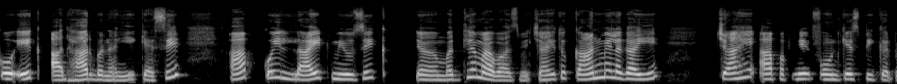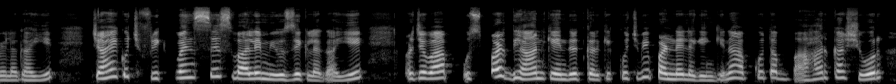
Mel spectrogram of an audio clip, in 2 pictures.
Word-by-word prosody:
को - - +8 0.2
एक - - -4 0.2
आधार 205 +3 +2
बनाइए, 195 +2 -4
कैसे? 295 - +1 0.5
आप - - +3
कोई 310 -2 +1
लाइट 260 +5 +4
म्यूज़िक 245 +5 0 0.3
अ, 215 -2 0
मध्यम 285 +9 0
आवाज़ 195 -6 +1
में - - -7
चाहे 215 +3 -2
तो 285 - -5
कान 240 +5 +3
में 330 0 +1
लगाइए, 260 - +3 0.6
चाहे 270 +5 +3
आप 245 +1 +2
अपने 240 +1 0
फ़ोन 230 -1 -1
के 245 - +4
स्पीकर 230 -4 -6
पे 200 - -8
लगाइए, 195 +4 -6 0.4
चाहे 285 +6 +3
कुछ 395 -2 -6
फ्रीक्वेंसीज़ 310 +7 +2
वाले 260 +1 +5
म्यूज़िक 230 -2 0
लगाइए 195 - -3 0.5
और 260 - -2
जब 285 -1 +3
आप 295 +2 +4
उस 260 0 +1
पर 355 +3 +6
ध्यान 265 0 +2
केंद्रित 245 0 +2
करके 245 +1 -3
कुछ 275 -1 -8
भी 340 +4 -3
पढ़ने 240 -4 +3
लगेंगी 195 -3 -5
ना, 285 +4 -1
आपको 280 +2 -7
तब 250 -6 -6
बाहर 250 +8 -5
का 310 - 0
शोर 250 +6 +2
250 Hz, 165 wpm, -21 LUFS, 225-285 Hz, 0.6 s, को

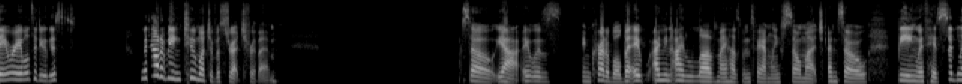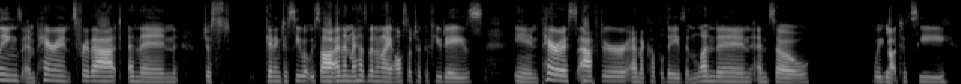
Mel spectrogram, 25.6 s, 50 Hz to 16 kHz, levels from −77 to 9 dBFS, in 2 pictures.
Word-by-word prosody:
they 250 0 +5
were 280 +1 -1
able 270 +1 +2
to 310 - -9
do 225 -5 -5
this 240 +4 -4 1.1
without 420 +8 +4
it 385 - 0
being 305 -4 +5
too 340 +3 -2
much 245 -5 -1
of 210 - -13
a - - -9
stretch 190 - -3
for - - -11
them. - - -12 2.5
So 190 -8 -1
yeah, 195 - +2
it 210 - -5
was 195 -3 -11 0.3
incredible, 190 -3 -1
but 210 +2 +3
it 230 - +6
w - - -27
I 235 - +3
mean, 235 -1 -7
I 230 0 +1
love 200 -3 -1
my 180 -1 -3
husband's 170 -1 -10
family 165 -2 -5
so 175 +1 -4
much, 160 -3 -4
and 195 -1 -5
so, 165 -4 -2 0.4
being 225 -2 +5
with 200 0 -1
his 185 -3 -4
siblings 250 -4 +1
and 180 +1 -4
parents 225 -2 +1
for 220 -1 -3
that, 205 -1 +5
and 200 -1 -4
then 180 -1 0 0.3
just 200 - -7 0.5
getting 200 -1 -2
to 200 0 -8
see 215 +3 -1
what 210 - -5
we - - -10
saw, 195 -1 +8
and 205 - +6
then 215 -1 +1
my 210 - +2
husband 220 -1 -3
and 200 - -2
I 190 -1 +6
also 185 +2 -5
took 200 +1 -13
a - - -16
few 200 +1 -9
days 180 -1 0 0.4
in 175 -4 -6
Paris 230 -2 +6
after, 205 -2 +2
and 190 -1 -3
a - - -2
couple 185 0 -14
days 165 -1 -5
in 155 0 -14
London, 195 -2 0
and 185 -1 -7
so 165 -2 -1 0.8
we 190 -1 -10
got 190 - 0
to 195 - -13
see 185 -1 -6
195 Hz, 185 wpm, -26 LUFS, 180-220 Hz, 2.5 s, saw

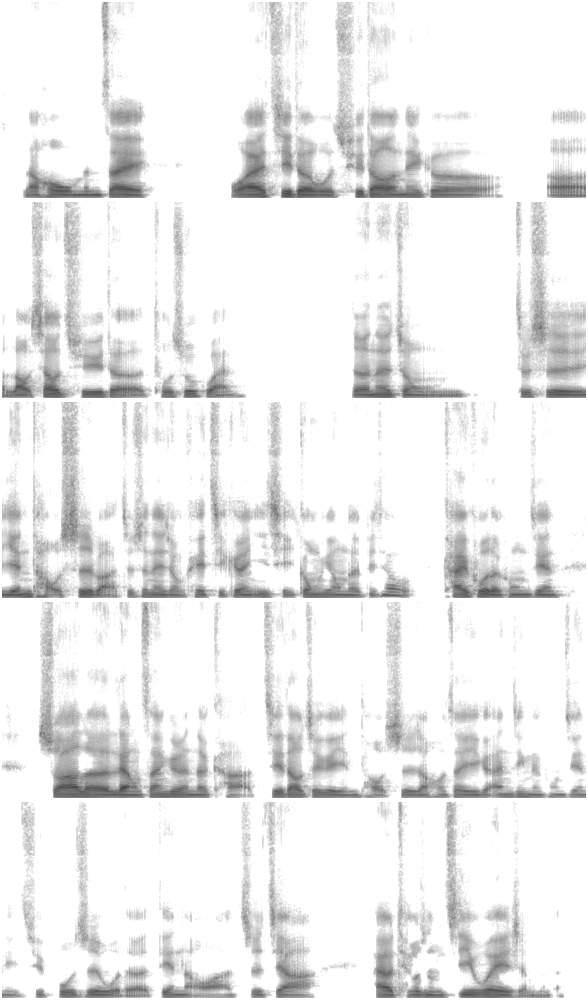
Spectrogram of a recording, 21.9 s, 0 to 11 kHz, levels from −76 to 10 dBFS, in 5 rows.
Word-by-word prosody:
然 95 - -1
后 110 -1 +4
我 100 - +2
们 100 +1 0
在 100 -3 +5 0.6
我 105 - +2
还 105 +2 +8
记 130 +4 +3
得 110 -4 +7
我 100 -1 +2
去 130 +8 -1
到 120 -4 +5
那 115 +1 -1
个， 105 -2 -3 0.3
呃， - - -2
老 - - +2
校 125 -2 +4
区 120 0 0
的 115 -1 -1
图 120 - -5
书 135 +3 0
馆 135 -1 -4 0.8
的 100 -1 +2
那 115 +1 +3
种， 180 - -4 0.4
就 120 - -3
是 100 -3 +2
研 100 +4 +2
讨 120 -1 -4
室 - - +2
吧， - - -1
就 110 - -10
是 120 +1 -5
那 110 -2 -1
种 100 -1 -5
可 - - -9
以 - - 0
几 - - -6
个 110 - 0
人 100 - 0
一 120 - -3
起 - - -5
共 115 -2 -2
用 105 -3 -2
的 100 -1 -2
比 - - -11
较 185 -3 -4 0.2
开 120 -1 +3
阔 120 +1 +3
的 100 - +4
空 105 0 -3
间， 100 -1 -2 0.4
刷 125 -1 +6
了 110 -4 +5
2-3 105 +3 +3
个 130 - +2
人 115 -4 0
的 100 +1 -2
卡， - - -8
借 125 - -1
到 115 -1 +2
这 115 +1 -3
个 105 - 0
研 100 0 -5
讨 105 -2 -8
室， 105 -3 -4
然 100 - -2
后 105 +1 -11
在 110 +1 -4
一 100 - -2
个 115 +2 -5
安 110 0 -5
静 120 0 -6
的 100 -2 -6
空 105 0 -12
间 105 0 -9
里 100 - -12
去 105 - -12
布 115 +1 -4
置 105 -1 -1
我 100 - -1
的 - - -6
电 120 -4 -3
脑 - - -5
啊、 100 - -6
支 105 +1 -8
架 - - -1
啊， - - -6 0.4
还 - - +1
有 - - +5
调 100 - -4
整 100 -2 -2
机 105 +2 -1
位 110 -4 +3
什 - - -8
么 - - -11
的。 - - -25
110 Hz, 265 characters per minute, -24 LUFS, 100-115 Hz, 0.8 s, 还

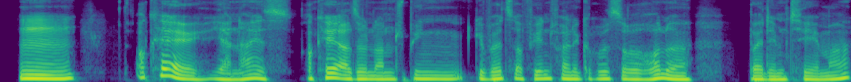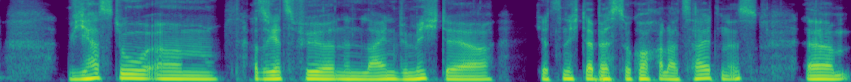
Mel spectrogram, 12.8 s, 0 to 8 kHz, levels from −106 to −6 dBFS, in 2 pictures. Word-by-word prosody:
Mhm. 140 0 +5 0.4
Okay, 180 - 0
ja 120 -4 -2
nice. 130 +3 -2
Okay, 170 +5 +1
also 125 -4 0
dann 120 -1 -1
spielen 130 +1 -2
Gewürze 130 +2 -2
auf 130 -1 -7
jeden 135 +1 0
Fall 140 -1 -3
'ne 125 - 0
größere 125 -1 -3
Rolle 120 -2 +2 0.4
bei 120 - 0
dem 110 0 -1
Thema. 120 +7 -1 0.5
Wie 125 +3 +4
hast 160 0 +1
du 150 -2 +5
ähm, 130 -2 +1 0.2
also 130 -1 0
jetzt 130 0 +3
für 130 -1 +3
'nen 120 -1 +1
Laien 120 +2 +2
wie 115 - 0
mich, 140 +4 +2
der 115 0 0 0.3
jetzt 115 +3 -4
nicht 135 -2 +1
der 130 - +3
beste 125 0 +1
Koch 130 -1 +1
aller 115 -2 0
Zeiten 140 0 -1
ist, 135 +4 -5 0.3
ähm, 125 +1 +2
125 Hz, 185 wpm, -24 LUFS, 120-135 Hz, 0.5 s, Mhm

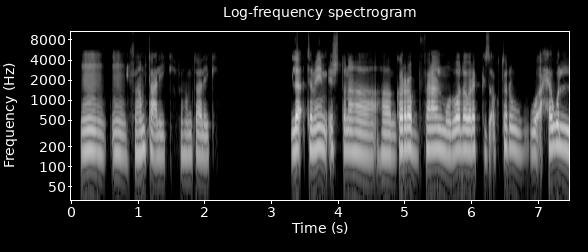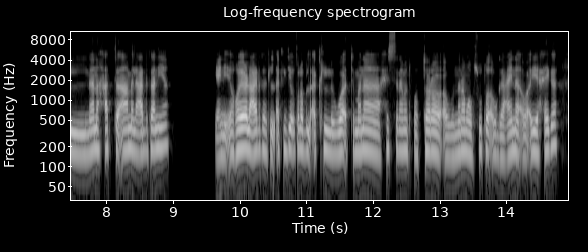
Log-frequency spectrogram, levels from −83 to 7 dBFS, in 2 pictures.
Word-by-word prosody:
إمم، 170 -2 0
إمم 160 -2 -3
فهمت 165 +3 -3
عليكِ، 150 0 -2
فهمت 155 0 -8
عليكِ. 145 -2 -4 1.1
لأ 185 +2 +7
تمام 185 0 +3
قشطة، 185 0 -5
أنا 175 -1 +1
ها 155 -3 -1
هاجرب 165 +1 +5
فعلًا 185 0 +3
الموضوع 175 -1 +3
ده 180 0 +4
وأركّز 180 -2 +1
أكتر، 195 -1 -5 0.3
وأحاول 190 +5 +2 0.3
إن 155 - -5
أنا 180 +1 +1
حتى 180 0 -3
أعمل 180 -1 +1
عادة 165 +2 -1
تانية، 195 +4 -1 0.7
يعني 145 +2 -3
أغيّر 180 +3 +7
العادة 170 -2 +5
بتاعة 180 -1 -5
الأكل 180 - -6
دي 190 - -1
أو 170 - -2
طلب 180 -1 -3
الأكل 175 0 -3
وقت 170 +2 -1
ما 170 - -1
أنا 170 -3 0
أحس 185 +5 -11
إن 180 - -5
أنا 175 0 -2
متوترة 170 -1 -1
أو 140 0 -5
إن 155 - -5
أنا 175 - 0
مبسوطة 170 +2 -3
أو 155 - -5
جعانة 150 +4 -2
أو - - -4
أي 170 0 0
حاجة، 205 +5 -3
175 Hz, 195 wpm, -23 LUFS, 160-185 Hz, 1.1 s, لأ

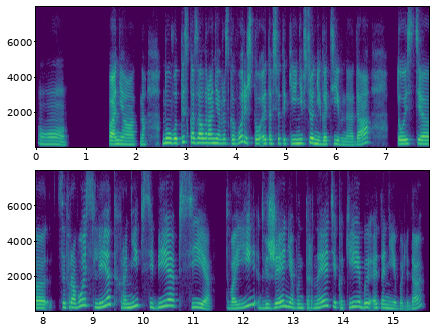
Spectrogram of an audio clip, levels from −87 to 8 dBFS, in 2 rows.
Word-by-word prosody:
О. 190 -5 -3 0.8
Понятно. 185 -3 +1 0.3
Ну, 260 +2 +5
вот 255 0 +5
ты 310 - 0
сказал 265 -3 +3
ранее 255 -1 +3
в - - -3
разговоре, 240 +6 0
что 255 -3 0
это 225 +2 0
всё-таки 225 -1 -2
не 235 +1 +3
всё 250 +4 +4
негативное, 195 -6 0
да? 245 - 0 0.5
То 215 0 +3
есть, 225 0 -2
э, 205 -2 +2
цифровой 245 +7 0
след 345 - 0
хранит 240 +9 -1
в - - -11
себе 285 +9 +1
все 230 - -2 0.3
твои 210 - -1
движения 230 +7 +2
в 210 +1 -6
интернете, 225 +9 -2
какие 245 +7 -2
бы 240 -1 +1
это 215 -1 -2
ни 185 -4 -3
были, 160 -2 -11
да? 195 - -4
225 Hz, 135 wpm, -21 LUFS, 200-260 Hz, 0.8 s, Ну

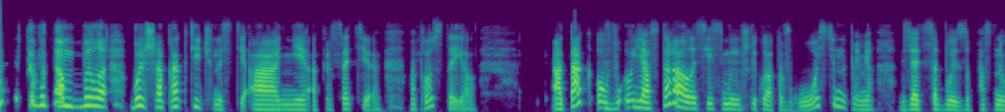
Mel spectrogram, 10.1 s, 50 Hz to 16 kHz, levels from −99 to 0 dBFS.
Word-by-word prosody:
Это - - -2
вот 285 -2 +1
там 245 -3 +5
было 265 -3 +6 0.2
больше 240 -1 +2
о 215 - +4
практичности, 225 - -3
а 150 -1 +4
не 150 0 -4
о - - -7
красоте 165 +2 -7 0.3
вопрос - - -5
стоял. - - -7 0.8
А - - +6
так 380 - +6
в 195 +1 -1
я 200 -4 +4
старалась, 185 -1 +4
если 170 -1 -6
мы 155 -1 -3
шли 160 0 -10
куда-то 140 -4 -4
в 125 - -15
гости, 150 - -5
например, 160 - -7 0.2
взять 150 +1 0
с - - -24
собой 145 -4 -2
запасное, 150 +1 -7
165 Hz, 175 wpm, -23 LUFS, 150-225 Hz, 0.8 s, было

